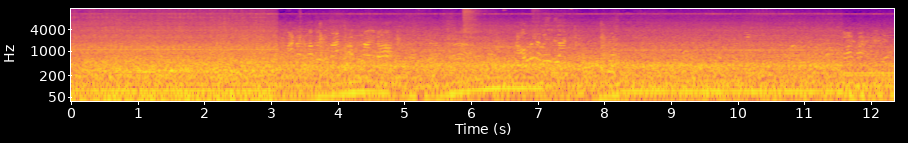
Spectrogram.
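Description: A crane's diesel engine rumbles steadily.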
